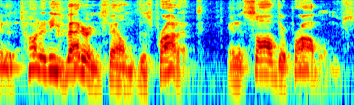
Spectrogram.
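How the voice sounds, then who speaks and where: With an American accent, a man speaks amid audible room echo and noticeable background noise. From Virginia, Richmond. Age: 60s. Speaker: public commenter, recovery advocate. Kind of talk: public comment at council meeting.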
